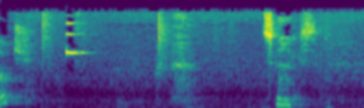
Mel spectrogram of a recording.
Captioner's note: beep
